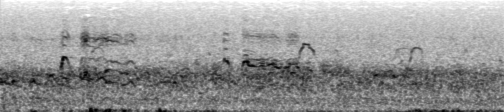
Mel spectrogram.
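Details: Manx shearwaters near the Bardsey Bird and Field Observatory, Bardsey Island, calling in a dense chorus, harsh crowing and cackling cries overlapping from several birds, with a low rumble of wind or surf beneath.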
